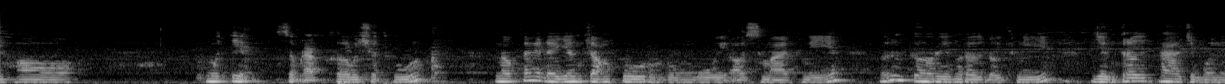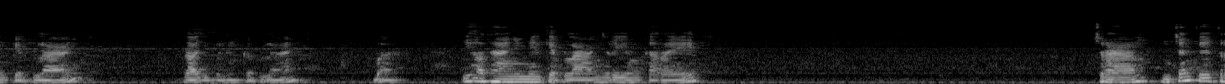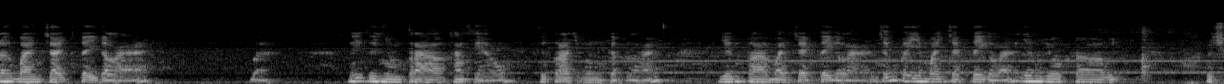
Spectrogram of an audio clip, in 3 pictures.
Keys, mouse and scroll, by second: 3.5 Delete, 12.9-22.1 drag, 22.4 click.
